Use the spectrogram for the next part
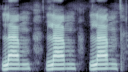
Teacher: আগে বাড়াইয়া উপরে তালার সঙ্গে কাফ লাম লাম লামটি সহজ রয়েছে লাম জিহ্বার আগা উপরের তালার সঙ্গে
